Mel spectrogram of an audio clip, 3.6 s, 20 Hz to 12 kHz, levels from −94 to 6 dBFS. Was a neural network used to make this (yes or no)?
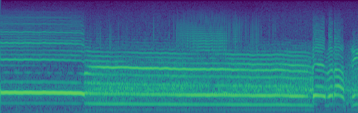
no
